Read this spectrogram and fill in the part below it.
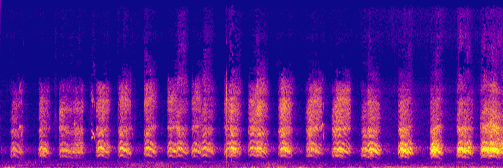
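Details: Crows dive-bombing a red-shouldered hawk until she leaves: a long, steady run of harsh, hoarse caws, about sixteen in ten seconds, evenly spaced and fairly loud, over a low rumbling background.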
